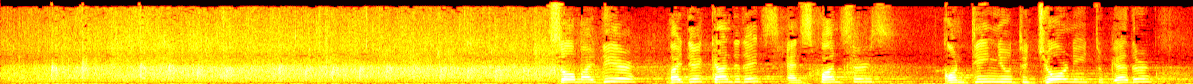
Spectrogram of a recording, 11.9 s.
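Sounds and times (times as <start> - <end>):
audience applause: 0.0 - 5.7
speech: 5.5 - 11.8.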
